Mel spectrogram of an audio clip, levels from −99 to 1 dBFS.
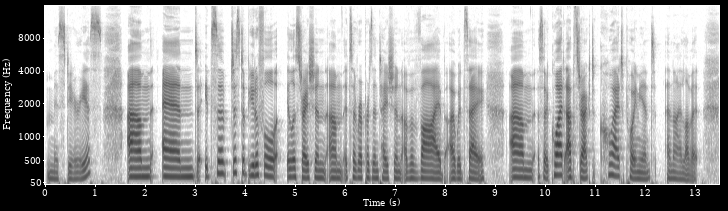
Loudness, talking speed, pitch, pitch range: -31 LUFS, 130 wpm, 155 Hz, 140-180 Hz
